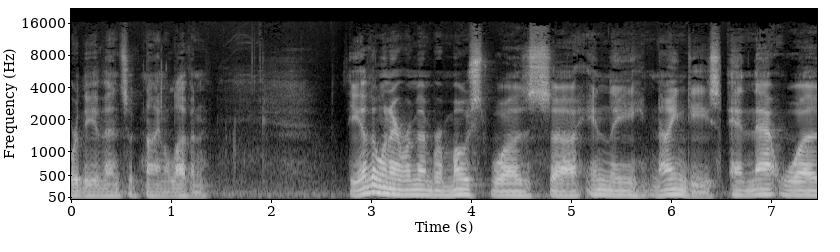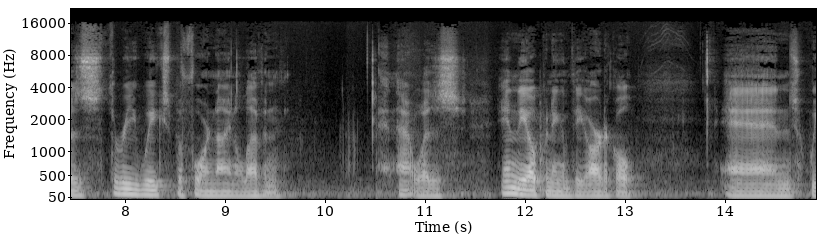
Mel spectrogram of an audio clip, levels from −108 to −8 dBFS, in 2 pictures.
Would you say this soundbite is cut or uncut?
cut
